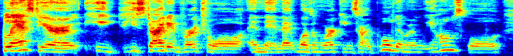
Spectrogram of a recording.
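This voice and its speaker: A woman's voice: fairly low pitch, normal speed, fairly bright tone, rough recording. Candid self-mocking woman host. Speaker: podcast host. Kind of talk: casual chat.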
